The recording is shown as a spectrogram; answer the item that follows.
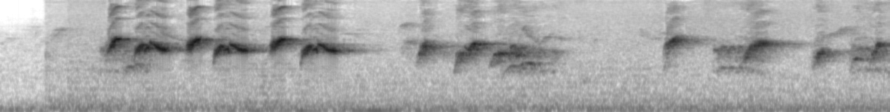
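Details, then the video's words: Female red-whiskered bulbul singing to stimulate males, a series of bright, slurred whistled notes in quick succession, then a pause and a few more chirpy phrases. "Tiếng chào mào mái kích trống hót líu lo"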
